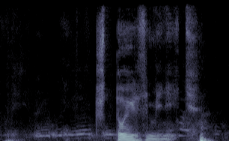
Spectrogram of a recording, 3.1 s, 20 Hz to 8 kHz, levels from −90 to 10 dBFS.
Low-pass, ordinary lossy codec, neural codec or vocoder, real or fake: none; none; codec, 16 kHz, 2 kbps, FreqCodec, larger model; fake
